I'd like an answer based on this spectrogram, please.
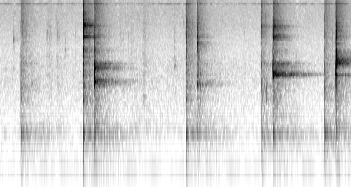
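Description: Sparse struck percussion, like a wood block: single and paired knocks every second or two, each ringing briefly with a pitched tone before dying away.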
